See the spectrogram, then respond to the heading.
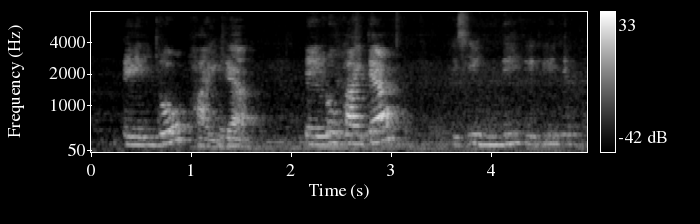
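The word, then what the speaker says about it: Pteridophyta: Cryptogams के अंतर्गत कौन कौन आया, थाइलोफाइटिया, ब्रायोफाइटिया, टेरिडोफाइटिया, साइलेंट है।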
